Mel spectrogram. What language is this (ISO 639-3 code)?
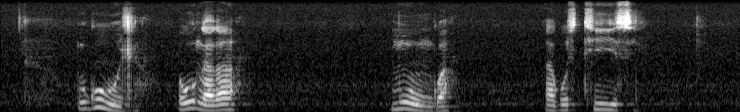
nbl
